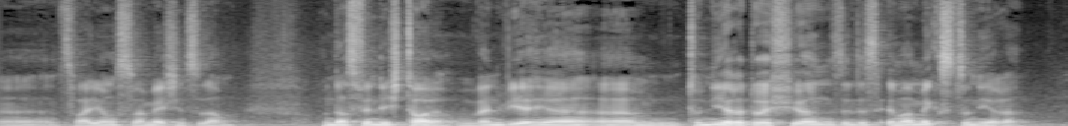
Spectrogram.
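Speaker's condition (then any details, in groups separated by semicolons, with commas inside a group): No condition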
